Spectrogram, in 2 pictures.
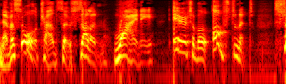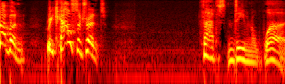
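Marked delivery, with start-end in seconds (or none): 7.3-8.6 low mumble, half under the breath. A boy replies to a man scolding him, mumbled. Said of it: "the boy mumbled".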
